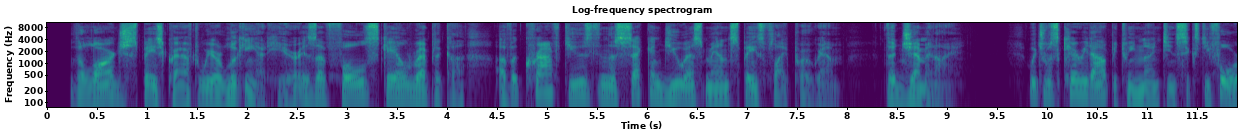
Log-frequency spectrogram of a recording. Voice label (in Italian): inglese usa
